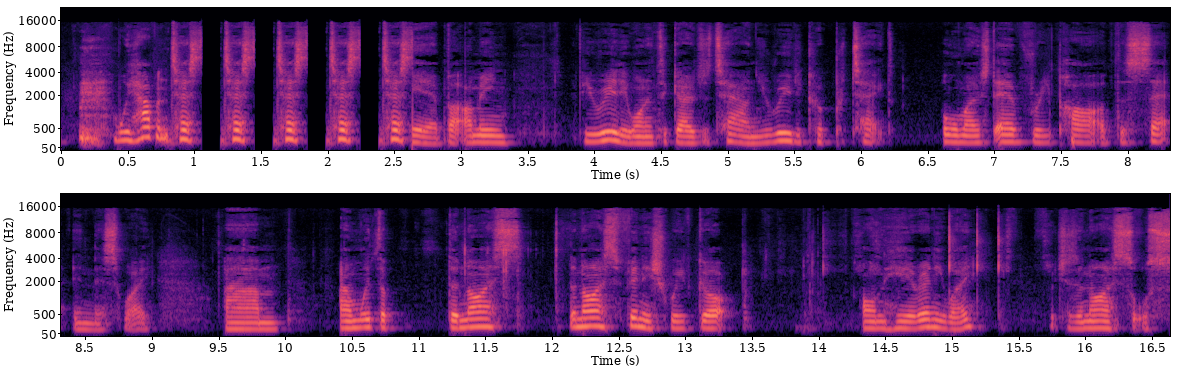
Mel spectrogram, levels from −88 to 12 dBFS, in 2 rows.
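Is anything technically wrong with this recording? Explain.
Yes. From 1.05 to 2.64 s there is a stutter with silent gaps: a 249 ms burst repeats four times, each followed by 147 ms of dead silence. This is likely a stalled stream replaying its last fragment, and the audio from that stretch is lost.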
